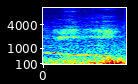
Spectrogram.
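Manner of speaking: high laugh. Real, not acted. Laughs at friends by pool.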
